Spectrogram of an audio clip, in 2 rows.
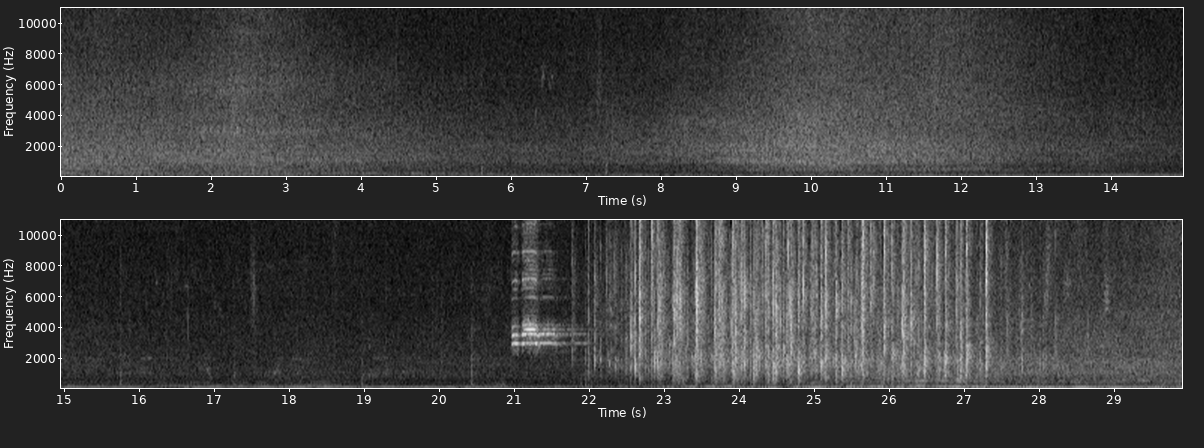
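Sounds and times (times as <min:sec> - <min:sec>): referee's whistle blast: 0:21.0 - 0:22.0
spectators applauding: 0:21.7 - 0:28.5.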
